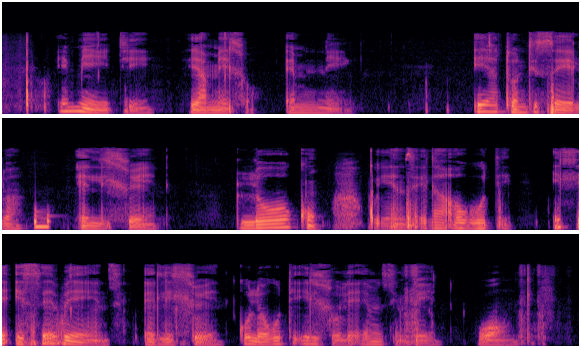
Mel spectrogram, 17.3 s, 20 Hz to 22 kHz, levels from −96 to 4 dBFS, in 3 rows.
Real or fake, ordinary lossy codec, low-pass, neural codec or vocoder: real; MP3, 48 kbps; 7.2 kHz; none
